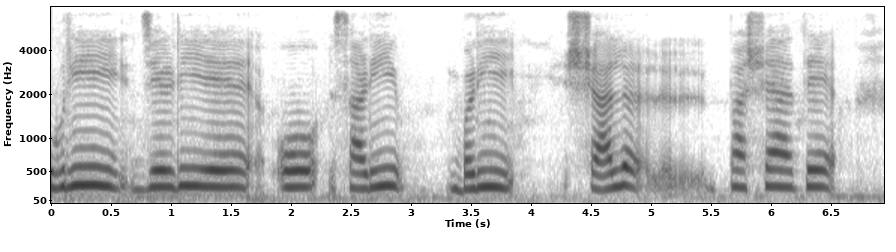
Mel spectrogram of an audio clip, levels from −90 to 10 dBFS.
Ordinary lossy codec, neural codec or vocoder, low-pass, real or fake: none; codec, 16 kHz, 2 kbps, FunCodec, trained on Chinese and English, 25 frames a second; 7.2 kHz; fake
